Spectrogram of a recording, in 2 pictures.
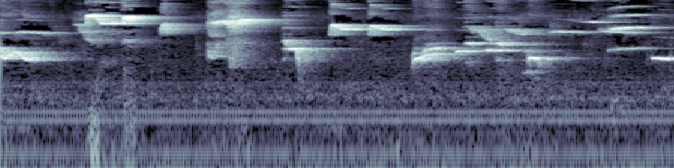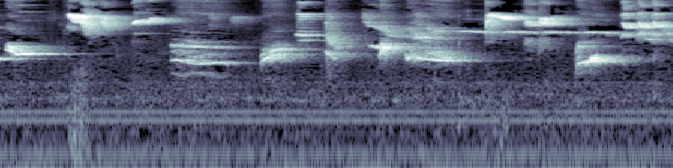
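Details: Kept orange-headed thrush in full song: dense, jumbled run of bright whistled notes, squeaky chirps and short trills, loud and unbroken across the whole stretch.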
